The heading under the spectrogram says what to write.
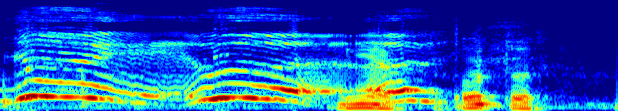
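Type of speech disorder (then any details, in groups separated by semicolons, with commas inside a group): Pseudobulbar dysarthria; cerebral palsy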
